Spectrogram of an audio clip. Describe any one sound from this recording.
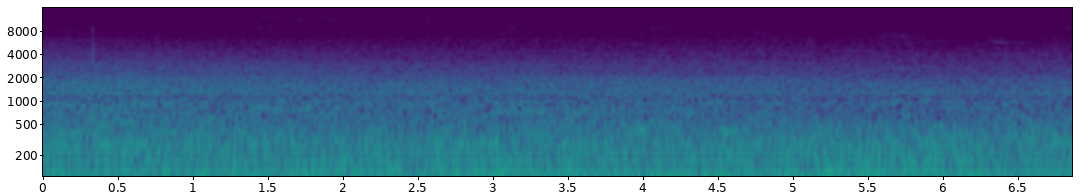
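Wind blows steadily outdoors with a low rumble.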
